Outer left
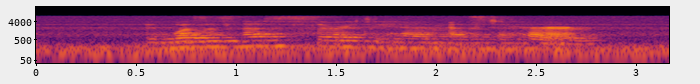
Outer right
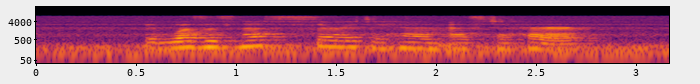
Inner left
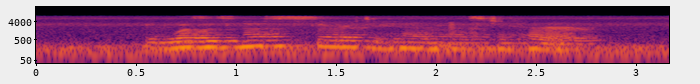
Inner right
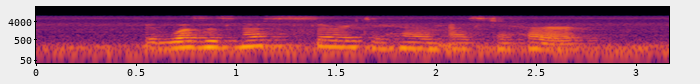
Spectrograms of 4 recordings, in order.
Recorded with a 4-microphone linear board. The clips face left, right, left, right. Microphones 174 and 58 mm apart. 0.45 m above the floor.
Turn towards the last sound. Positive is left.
turn(degrees=-40)  # may be behind; listen again after turning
